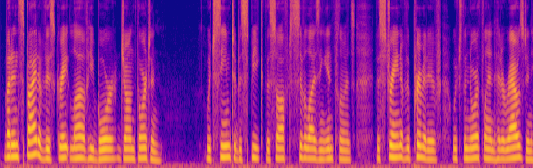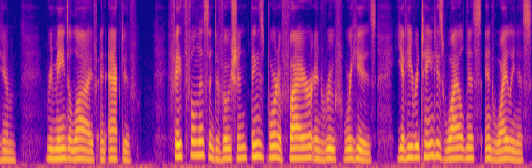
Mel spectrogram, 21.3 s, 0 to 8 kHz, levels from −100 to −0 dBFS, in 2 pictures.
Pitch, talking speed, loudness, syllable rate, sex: 180 Hz, 150 wpm, -18 LUFS, 4.7 syllables/s, female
